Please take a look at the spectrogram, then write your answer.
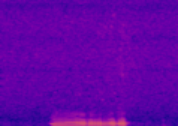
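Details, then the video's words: One short, buzzy nasal snore from Chloe, a house cat, slightly rising at the start and fluttering toward the end, under a second long. "Chloe snoring"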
